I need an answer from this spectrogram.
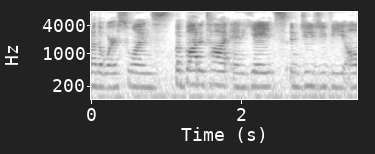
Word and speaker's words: Botetourt: then you have Botetourt, which sounds like Bordeaux if you read it the way that it's spelled out, but it's actually Botetourt, and people just call it Bot.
